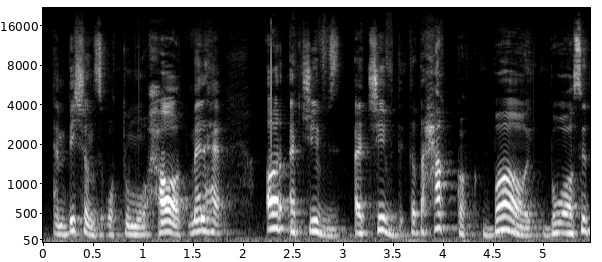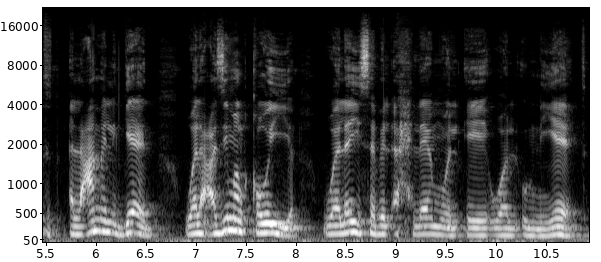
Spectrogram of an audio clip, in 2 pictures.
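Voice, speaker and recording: Egyptian guy teaching english really fast, keeps asking the class stuff then answering it himself. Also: on the high side. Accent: Egyptian Arabic. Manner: lively, asks students questions and answers them himself. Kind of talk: classroom lesson explaining exam answers.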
